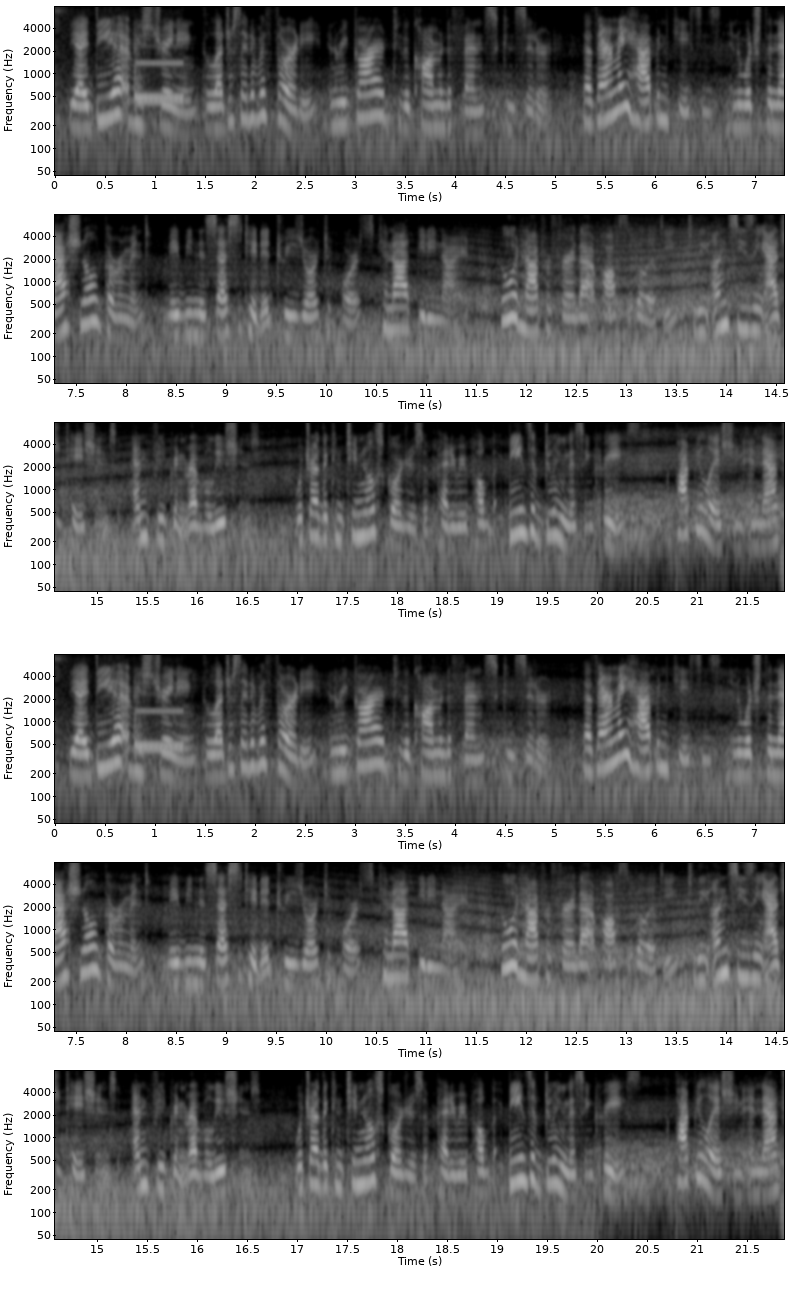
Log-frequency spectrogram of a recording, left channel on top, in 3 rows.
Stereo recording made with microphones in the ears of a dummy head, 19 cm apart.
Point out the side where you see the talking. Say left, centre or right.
centre.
